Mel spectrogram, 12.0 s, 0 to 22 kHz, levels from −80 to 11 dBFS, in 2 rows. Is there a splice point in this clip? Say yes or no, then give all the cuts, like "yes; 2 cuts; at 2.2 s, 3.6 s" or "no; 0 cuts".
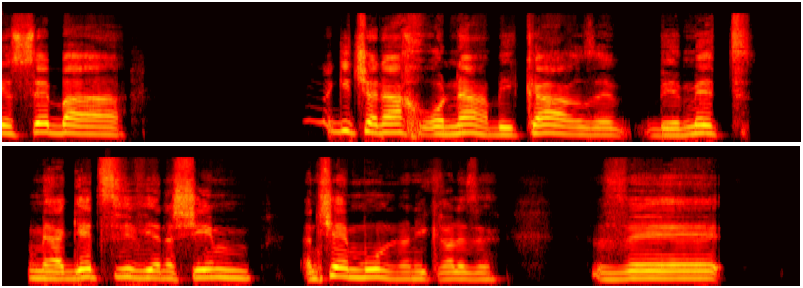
no; 0 cuts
